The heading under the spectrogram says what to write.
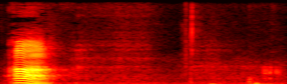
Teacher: Huruf alif ya, makhrajnya ingat ada di al-khalq. Ya, ada di tenggorokan.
